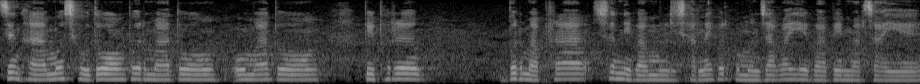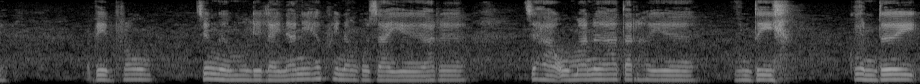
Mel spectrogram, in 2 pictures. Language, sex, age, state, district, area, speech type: Bodo, female, 45-60, Assam, Kokrajhar, rural, spontaneous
